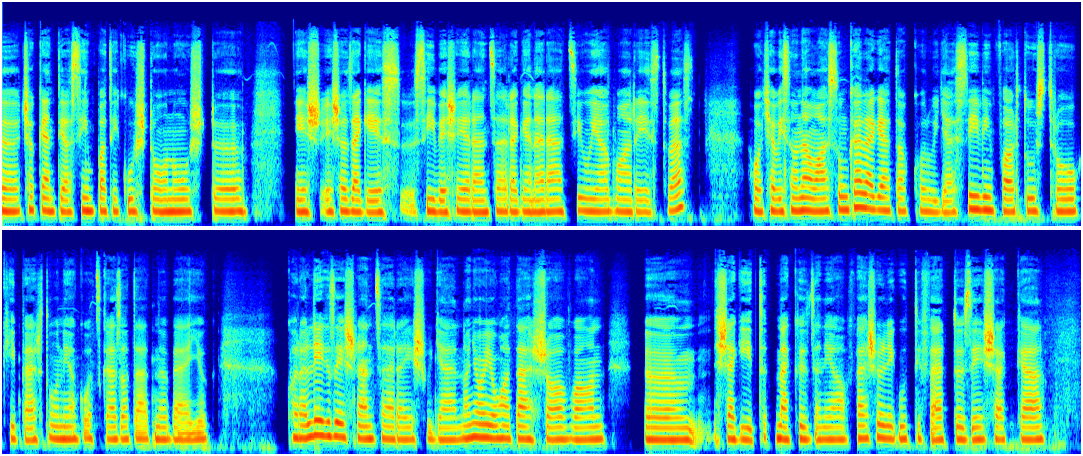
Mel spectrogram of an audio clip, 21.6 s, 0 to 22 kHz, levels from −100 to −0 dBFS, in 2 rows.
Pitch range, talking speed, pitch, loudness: 180-190 Hz, 115 wpm, 185 Hz, -22 LUFS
